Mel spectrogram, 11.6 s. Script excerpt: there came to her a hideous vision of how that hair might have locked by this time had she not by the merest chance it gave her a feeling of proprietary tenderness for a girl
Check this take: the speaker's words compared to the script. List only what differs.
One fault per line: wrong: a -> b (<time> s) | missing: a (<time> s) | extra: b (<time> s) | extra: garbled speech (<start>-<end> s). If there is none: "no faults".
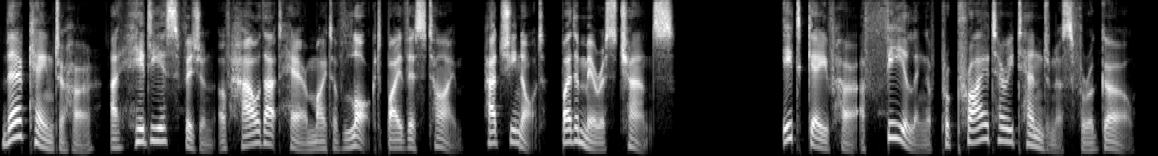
no faults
